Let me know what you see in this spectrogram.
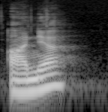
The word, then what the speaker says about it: Onua: Yeah, so K-I-N period. And then my new name is Jay Onua. So J-A-Y-O-N-U-A. It's really actually pronounced Anya. Like Anya.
